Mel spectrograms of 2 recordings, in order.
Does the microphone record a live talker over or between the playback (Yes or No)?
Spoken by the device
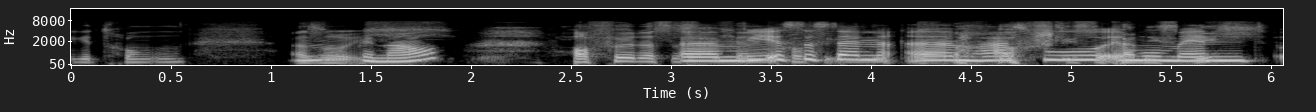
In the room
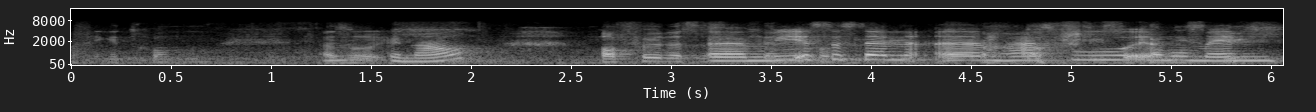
No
